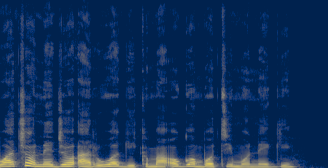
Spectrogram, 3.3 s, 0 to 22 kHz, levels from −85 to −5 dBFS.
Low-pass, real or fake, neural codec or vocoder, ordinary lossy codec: none; real; none; none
